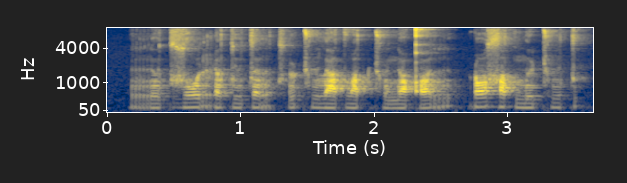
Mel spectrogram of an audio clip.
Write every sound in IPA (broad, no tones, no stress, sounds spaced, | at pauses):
r ɵ t z o r ɽ ɐ t ʉ t ɐ r t͡sʼ ʉ ʈʰ ɨ l a t ðˤ i t ʈʰ ɵ n ɵ qʼ u r | ɽ ʉ sˤ e t n̪ ɨ ʈʰ ɨ t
